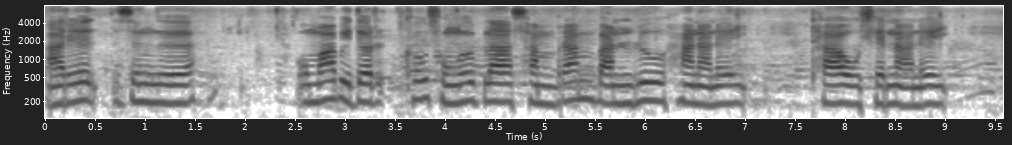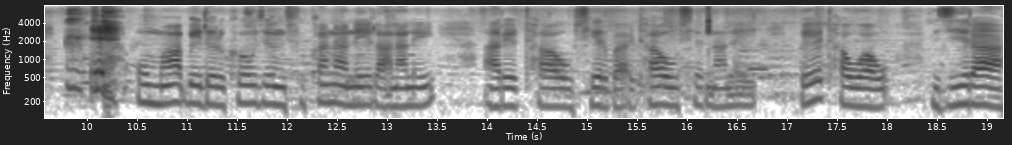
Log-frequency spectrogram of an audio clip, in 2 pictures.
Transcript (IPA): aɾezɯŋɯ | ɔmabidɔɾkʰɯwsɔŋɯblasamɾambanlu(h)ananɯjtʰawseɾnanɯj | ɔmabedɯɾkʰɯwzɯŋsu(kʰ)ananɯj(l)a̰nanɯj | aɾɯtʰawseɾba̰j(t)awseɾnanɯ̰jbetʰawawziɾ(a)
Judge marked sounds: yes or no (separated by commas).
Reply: yes, yes, yes, no, yes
